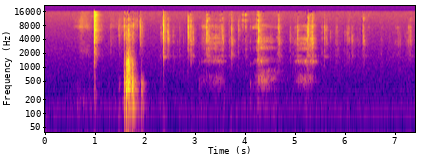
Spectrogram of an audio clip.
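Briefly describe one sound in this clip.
Small metal parts click and tap as a man handles them with pliers.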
